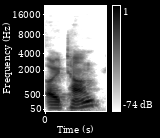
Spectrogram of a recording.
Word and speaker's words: Otang: Now, this animal is uh called the otong. Now, that's spelled O T A N G O Tang, but it's pronounced otong. Um kind of like orangutan, but actually in the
